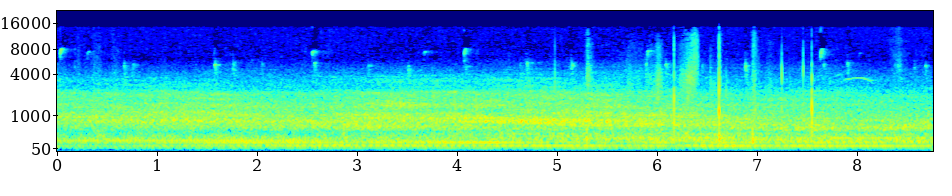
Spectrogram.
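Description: Steady low mechanical hum under a rushing noise that swells through the middle and eases off, like passing traffic, with a few light clicks near the end.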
